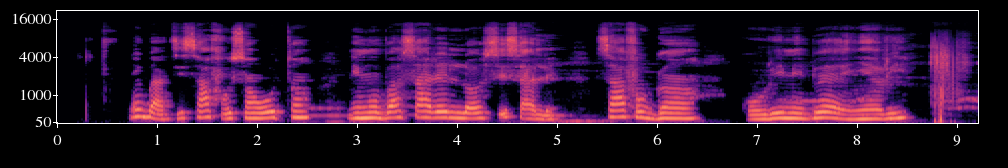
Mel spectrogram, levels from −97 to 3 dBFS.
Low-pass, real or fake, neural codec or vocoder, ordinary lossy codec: 14.4 kHz; real; none; none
